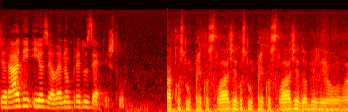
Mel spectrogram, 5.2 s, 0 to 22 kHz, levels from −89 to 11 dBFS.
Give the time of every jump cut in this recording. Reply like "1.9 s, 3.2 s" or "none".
3.6 s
